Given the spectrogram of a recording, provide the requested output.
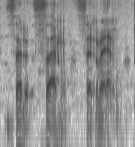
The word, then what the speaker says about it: Ferrer: Y es como, y qué bueno que te haya dicho también Fer, Fernando Ferrer, eh, Ferrer lo pronuncié bien. – Ferrer con R al final.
